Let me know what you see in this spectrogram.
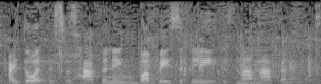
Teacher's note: it's not happening so basically you hear that little Latin flavor very fast tip of the tongue that t sound definitely does turn to a D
